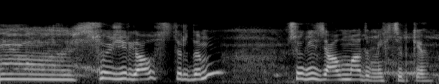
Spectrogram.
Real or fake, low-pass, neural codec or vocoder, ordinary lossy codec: fake; 7.2 kHz; codec, 16 kHz, 4 kbps, FunCodec, trained on Chinese and English, 50 frames a second; none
